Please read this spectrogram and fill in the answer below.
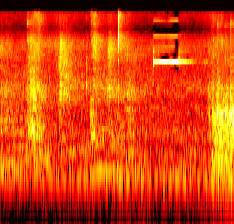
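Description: Wall-mounted access-control card reader giving a single short, high beep about one and a half seconds in as a card is held up to it, over faint knocks and handling noise.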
